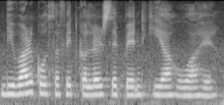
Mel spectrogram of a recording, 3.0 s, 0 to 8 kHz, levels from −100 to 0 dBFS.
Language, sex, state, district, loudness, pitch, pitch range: Hindi, female, Arunachal Pradesh, Lower Dibang Valley, -16 LUFS, 200 Hz, 195-215 Hz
